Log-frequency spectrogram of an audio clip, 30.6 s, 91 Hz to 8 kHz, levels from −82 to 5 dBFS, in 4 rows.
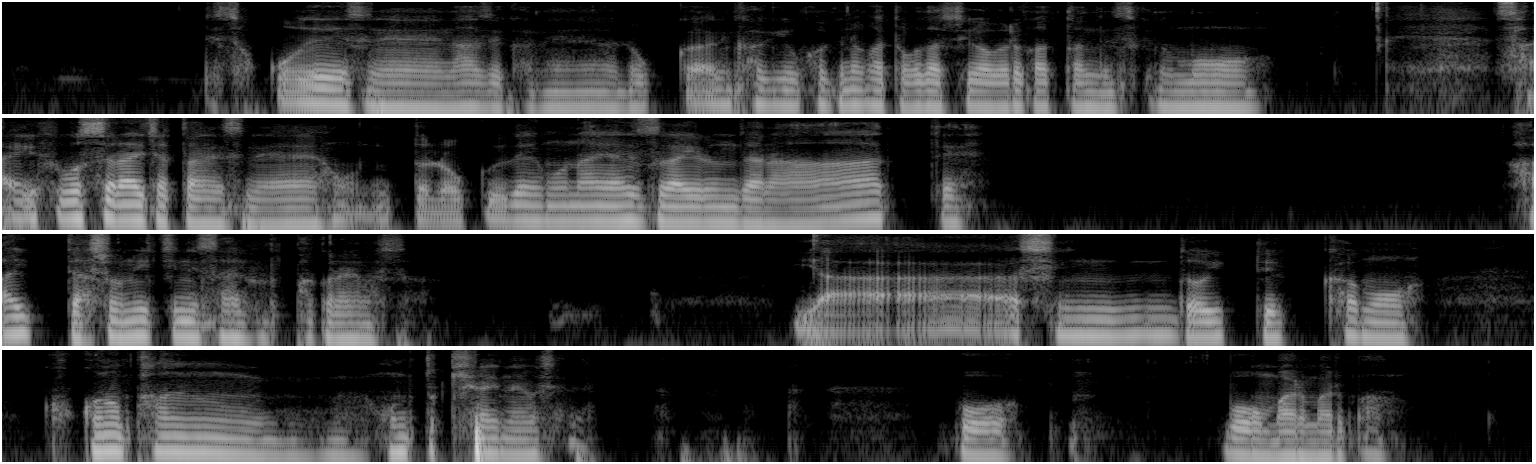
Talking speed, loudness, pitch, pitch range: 235 characters per minute, -29 LUFS, 110 Hz, 90-125 Hz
